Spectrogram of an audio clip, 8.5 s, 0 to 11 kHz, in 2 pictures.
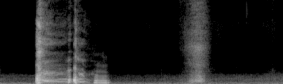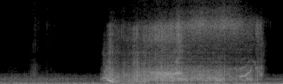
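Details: Early-morning (almost 5 AM) dry allergy coughing fit with nose-blowing and nose honks, some yawning; dry cough.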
